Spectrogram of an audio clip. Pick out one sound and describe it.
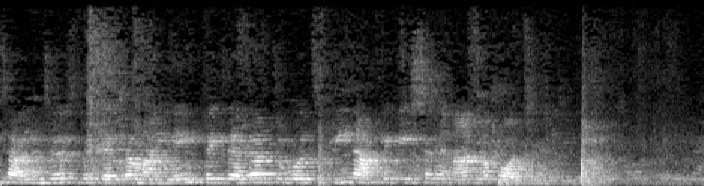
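A young woman speaks into a microphone, heard through loudspeakers.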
